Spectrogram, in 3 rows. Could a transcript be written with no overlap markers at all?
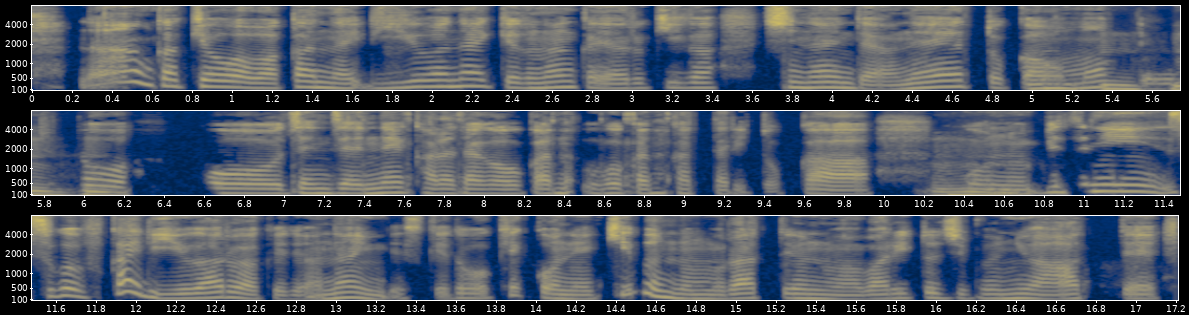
No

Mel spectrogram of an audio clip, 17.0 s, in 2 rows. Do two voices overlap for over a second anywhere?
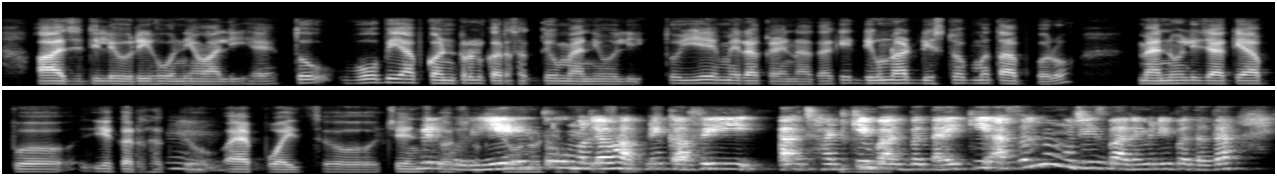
Yes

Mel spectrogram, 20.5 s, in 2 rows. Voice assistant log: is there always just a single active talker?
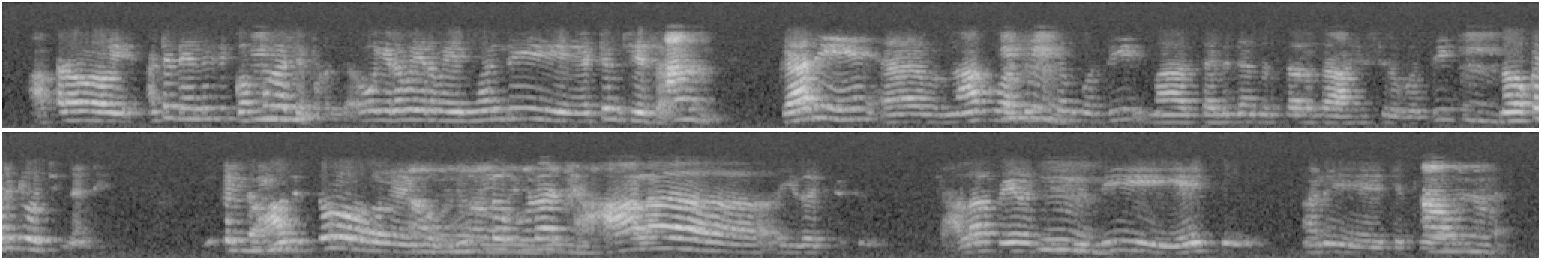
No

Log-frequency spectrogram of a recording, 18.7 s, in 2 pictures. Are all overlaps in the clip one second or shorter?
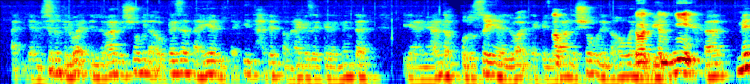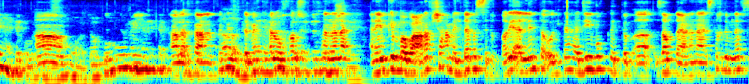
No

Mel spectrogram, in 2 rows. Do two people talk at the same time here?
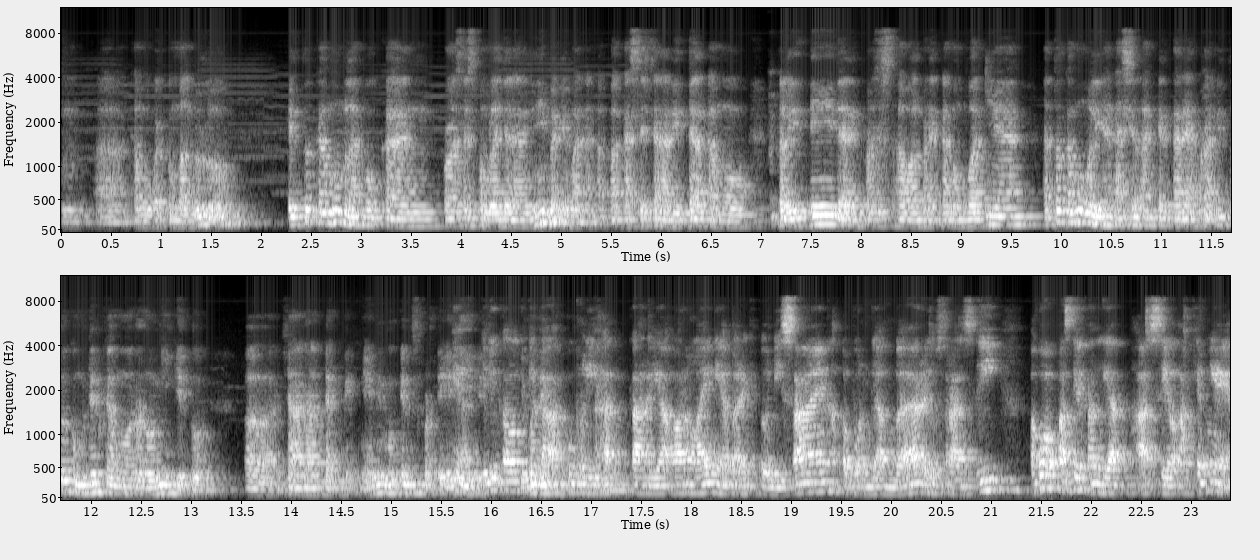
Yes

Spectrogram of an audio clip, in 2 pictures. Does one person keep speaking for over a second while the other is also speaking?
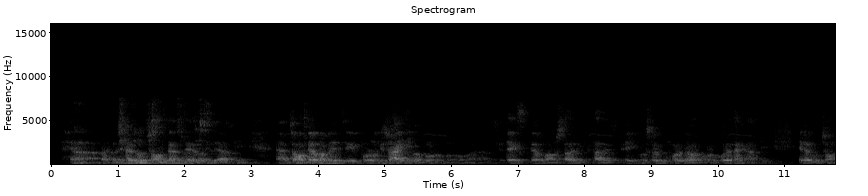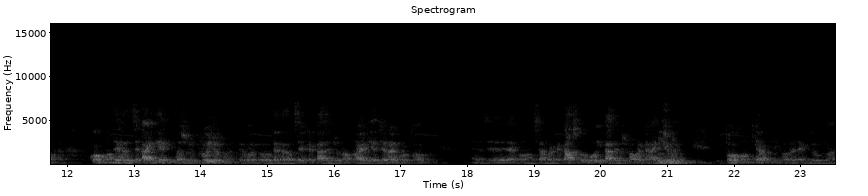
Yes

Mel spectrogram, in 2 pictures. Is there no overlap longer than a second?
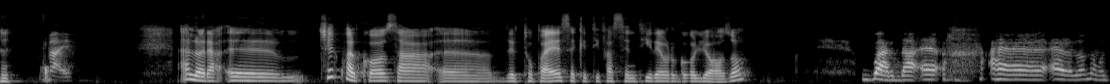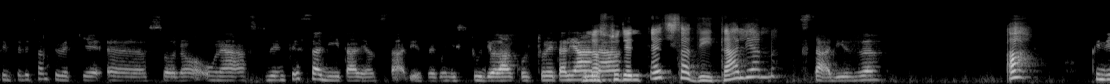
Yes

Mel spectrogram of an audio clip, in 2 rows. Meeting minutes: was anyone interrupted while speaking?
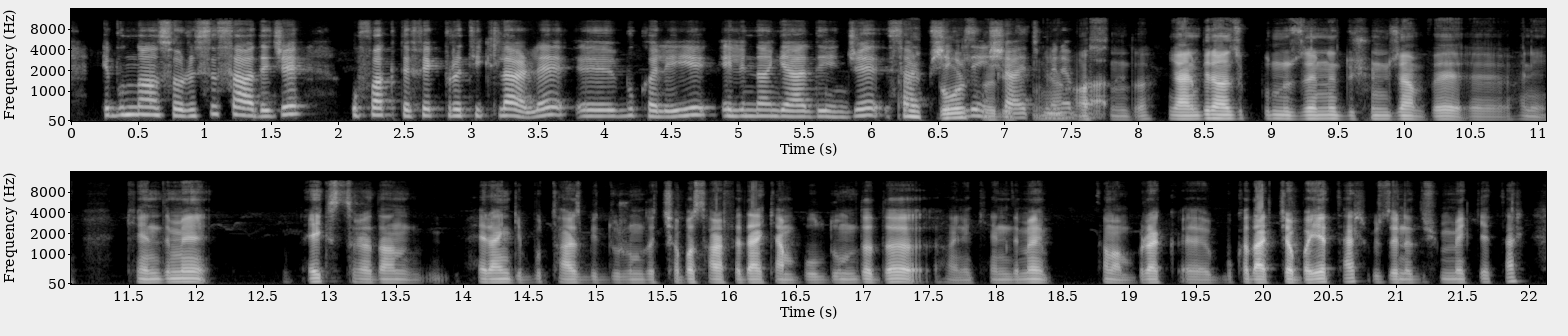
Yes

